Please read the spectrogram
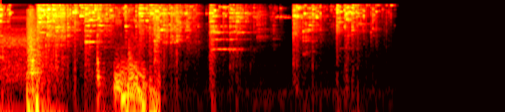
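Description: Sound effect of glass breaking: a crash at the start and a second one about half a second in, followed by tinkling shards that thin out and cut off abruptly about five seconds in.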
